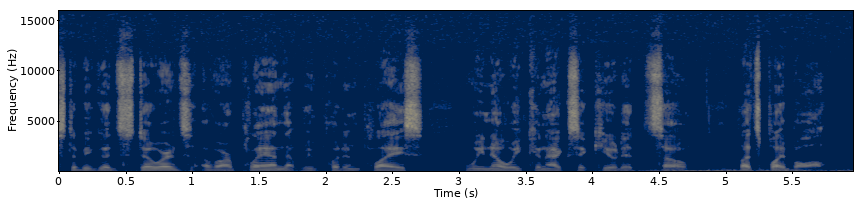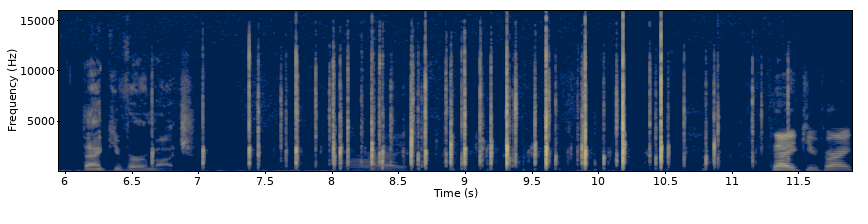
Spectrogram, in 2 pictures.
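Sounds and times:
people clapping: 0:06.6 - 0:11.6.

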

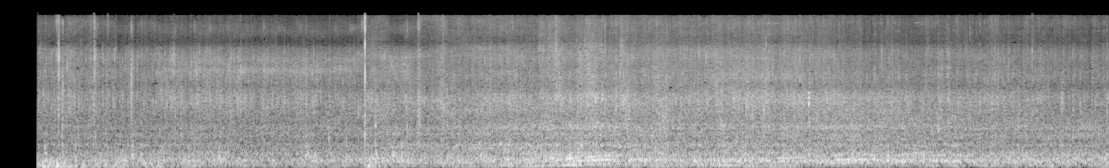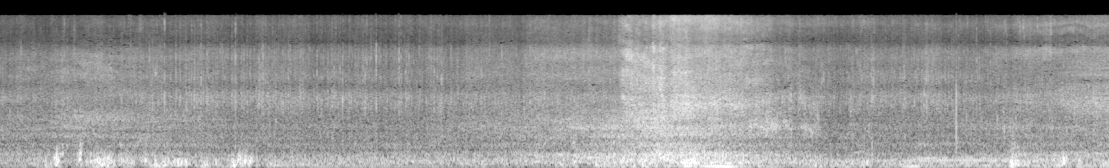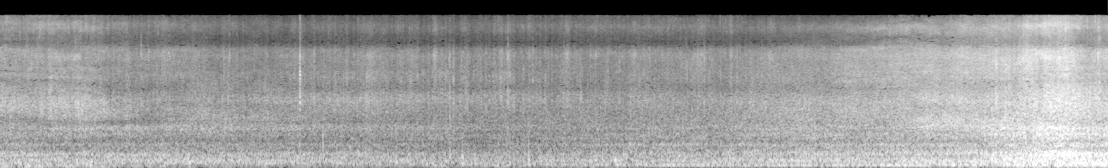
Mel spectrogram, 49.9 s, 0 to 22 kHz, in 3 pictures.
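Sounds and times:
car tyres hissing on wet road: 0:00.6 - 0:49.9
rain on wet street: 0:00.6 - 0:49.9
wind buffeting microphone: 0:17.0 - 0:21.5.

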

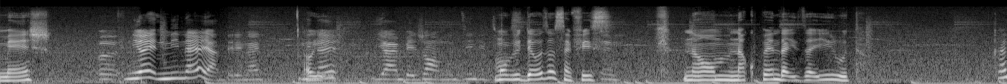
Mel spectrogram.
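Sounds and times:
woman speaking: 0:00.0 - 0:06.2, 0:06.8 - 0:08.7
steady hiss: 0:00.0 - 0:10.0.

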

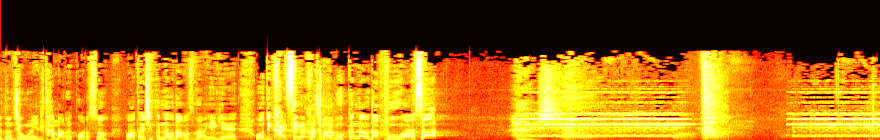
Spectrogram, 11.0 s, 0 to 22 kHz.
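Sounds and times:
telephone trilling ring: 0:06.7 - 0:08.8, 0:09.8 - 0:11.0.

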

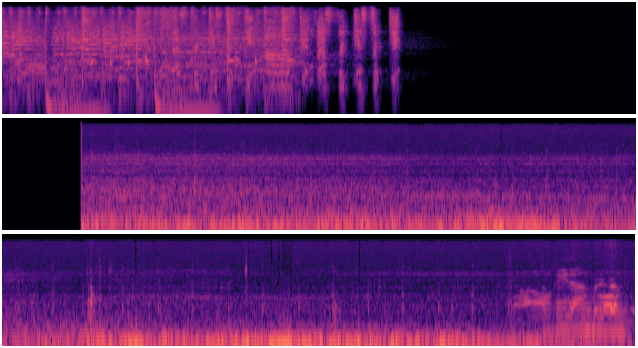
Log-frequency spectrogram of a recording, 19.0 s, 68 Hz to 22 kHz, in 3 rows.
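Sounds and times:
car engine and tyre rumble: 0:07.2 - 0:19.0.

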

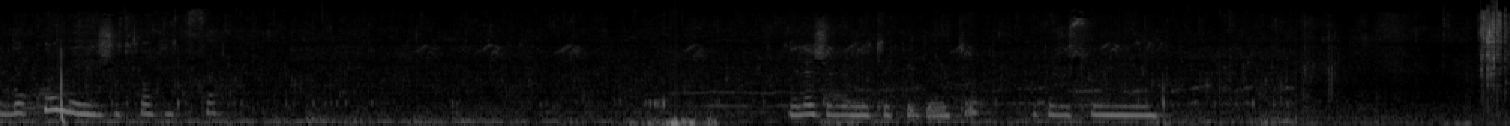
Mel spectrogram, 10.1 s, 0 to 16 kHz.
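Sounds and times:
wind rumble on microphone: 0:04.2 - 0:04.9.

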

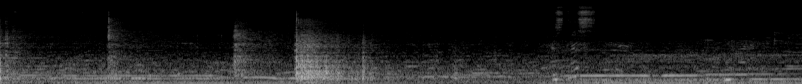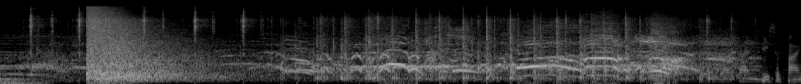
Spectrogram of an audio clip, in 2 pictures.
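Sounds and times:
people shouting: 0:07.9 - 0:09.0, 0:09.9 - 0:15.6
sharp bangs and pops: 0:08.8 - 0:10.6.

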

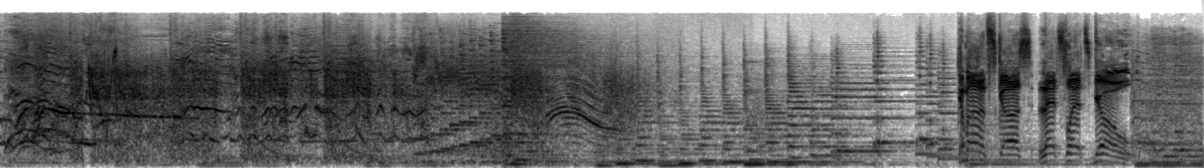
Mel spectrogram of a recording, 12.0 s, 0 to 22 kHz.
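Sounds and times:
cartoon explosions and crashes: 0:00.0 - 0:06.8
orchestral music: 0:04.8 - 0:12.0.

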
